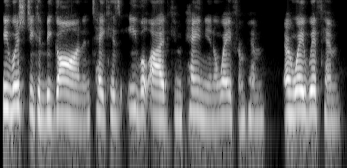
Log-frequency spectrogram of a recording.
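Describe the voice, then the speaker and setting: A woman reading a scripted bedtime story as a calm audiobook narrator. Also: medium pitch, moderate pace, dry recording.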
